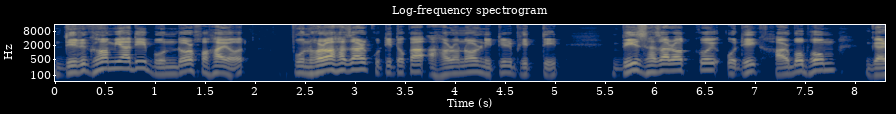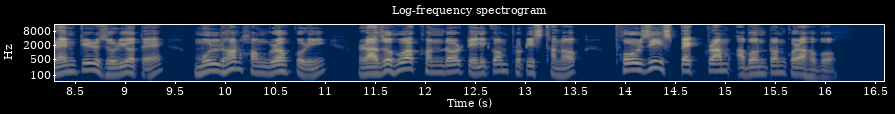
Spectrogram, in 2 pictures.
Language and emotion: Assamese, neutral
